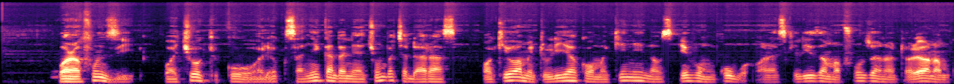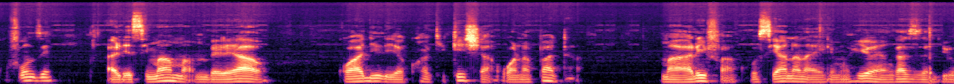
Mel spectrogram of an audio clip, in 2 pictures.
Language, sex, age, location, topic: Swahili, male, 25-35, Dar es Salaam, education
